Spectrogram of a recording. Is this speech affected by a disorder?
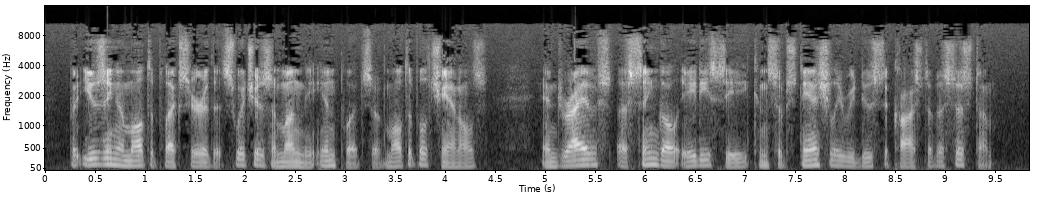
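No.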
